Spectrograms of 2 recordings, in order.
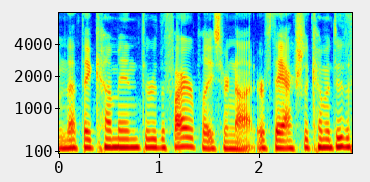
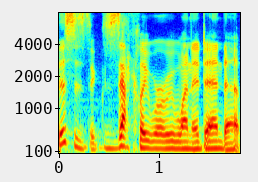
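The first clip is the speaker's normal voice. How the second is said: sarcastic tone; 3 semitones lower than usual. Reading a book scene aloud, Fred answers Ron: sarcastic. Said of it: "came Fred's voice sarcastically".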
